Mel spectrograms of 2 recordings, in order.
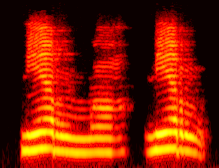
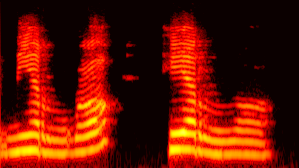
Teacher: Dia takrirnya sekali saja, setelah itu mengalir.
